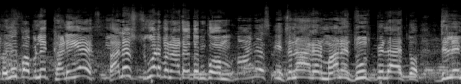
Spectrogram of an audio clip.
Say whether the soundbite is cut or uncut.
cut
